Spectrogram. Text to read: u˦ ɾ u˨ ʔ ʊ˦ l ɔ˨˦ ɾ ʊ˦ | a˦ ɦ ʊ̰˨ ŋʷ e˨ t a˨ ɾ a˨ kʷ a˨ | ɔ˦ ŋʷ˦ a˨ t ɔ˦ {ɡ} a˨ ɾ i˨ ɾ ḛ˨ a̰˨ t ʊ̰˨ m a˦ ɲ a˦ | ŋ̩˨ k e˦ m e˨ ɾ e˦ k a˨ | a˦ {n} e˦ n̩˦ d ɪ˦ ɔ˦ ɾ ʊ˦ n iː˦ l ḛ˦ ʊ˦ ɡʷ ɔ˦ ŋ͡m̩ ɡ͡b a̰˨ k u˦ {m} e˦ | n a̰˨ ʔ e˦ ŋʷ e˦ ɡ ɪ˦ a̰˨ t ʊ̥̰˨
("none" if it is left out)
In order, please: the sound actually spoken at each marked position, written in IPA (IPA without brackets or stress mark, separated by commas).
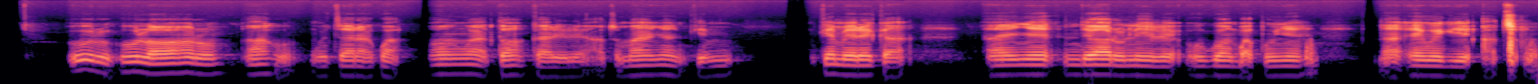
k, ɲ, ɲ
